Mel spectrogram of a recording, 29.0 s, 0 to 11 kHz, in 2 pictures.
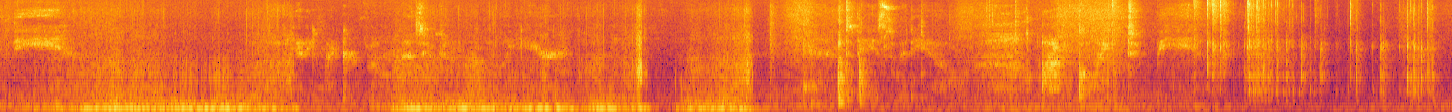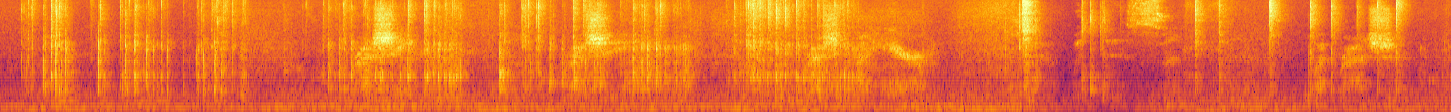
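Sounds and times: soft whispering: 0.0 - 9.7, 10.3 - 12.1, 17.8 - 19.1, 20.1 - 21.5, 22.4 - 23.9, 25.2 - 26.4, 27.6 - 28.7.

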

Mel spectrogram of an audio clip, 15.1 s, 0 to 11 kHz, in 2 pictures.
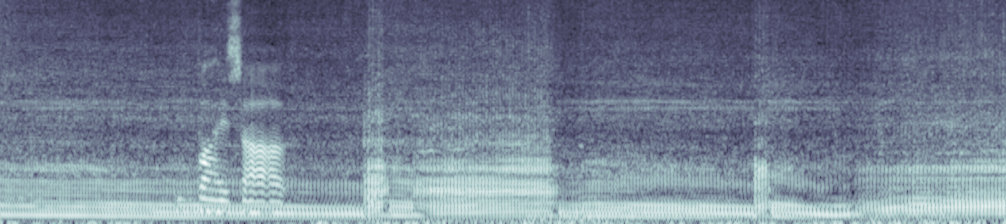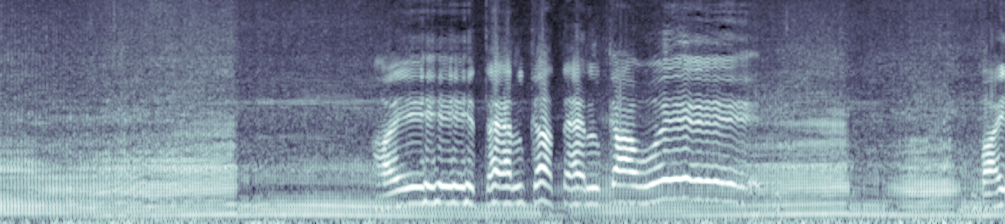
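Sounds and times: motorcycle exhaust revving: 0.0 - 15.0.

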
